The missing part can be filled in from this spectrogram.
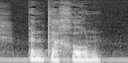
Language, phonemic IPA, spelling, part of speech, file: Dutch, /ˈpɛntaɣon/, pentagoon, noun, Nl-pentagoon.ogg
- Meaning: pentagon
